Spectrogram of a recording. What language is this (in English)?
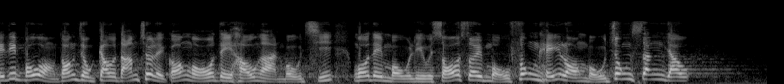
Cantonese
